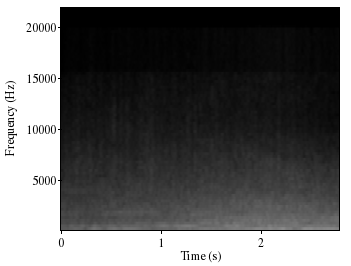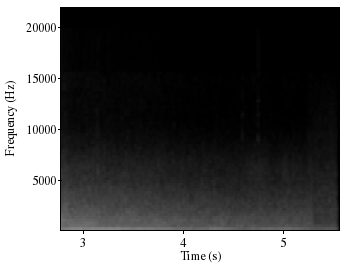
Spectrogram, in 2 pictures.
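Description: Race cars in an SRA Tornado Tailgater race at Michigan International Speedway roar past the start-finish line at night, several engines droning together with pitch dropping as they sweep by, loud and steady throughout.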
